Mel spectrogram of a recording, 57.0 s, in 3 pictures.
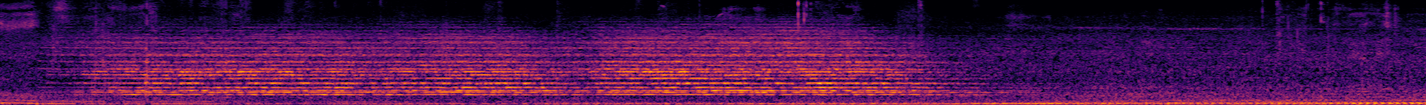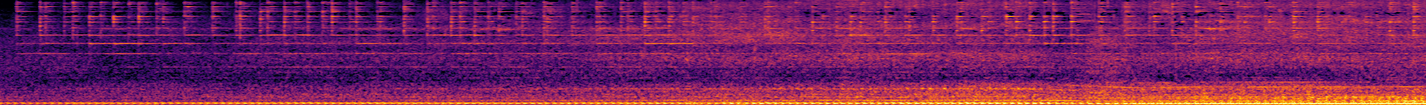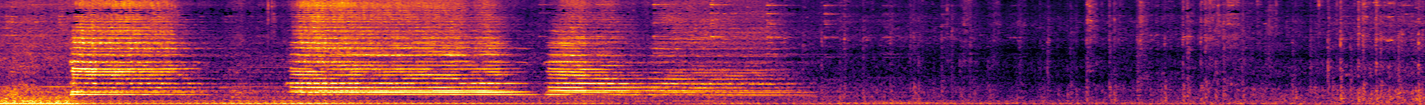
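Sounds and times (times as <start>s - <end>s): diesel locomotive engine rumble: 0.0s - 57.0s
passenger coaches rolling past: 0.0s - 57.0s
train chime horn blasts: 0.7s - 13.2s, 29.1s - 41.2s, 41.8s - 49.2s.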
